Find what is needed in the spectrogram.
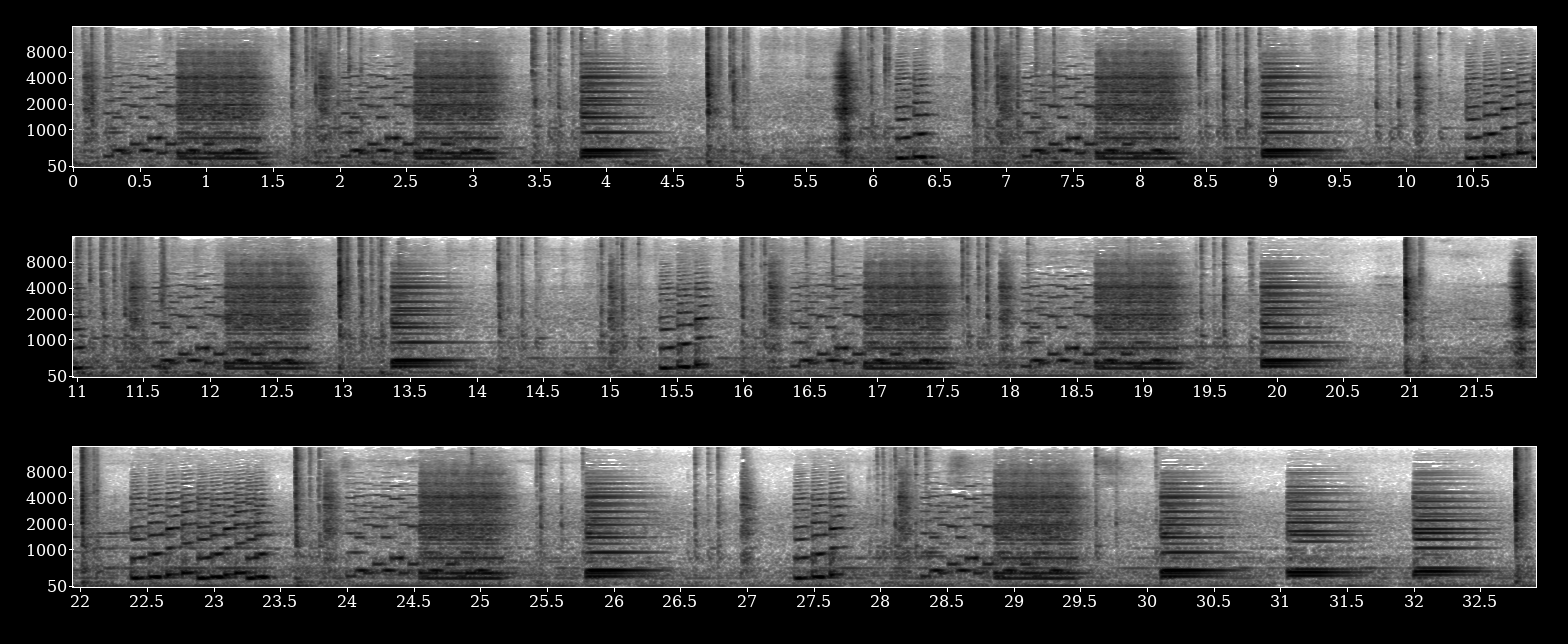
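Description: Electronic slot machine playing its synthesized game tones and chime jingles, a new short sequence every couple of seconds as the reels are spun again and again.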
